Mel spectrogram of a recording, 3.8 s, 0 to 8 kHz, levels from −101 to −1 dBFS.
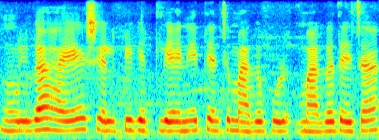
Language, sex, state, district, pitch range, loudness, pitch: Marathi, female, Maharashtra, Nagpur, 200-220 Hz, -19 LUFS, 210 Hz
